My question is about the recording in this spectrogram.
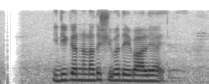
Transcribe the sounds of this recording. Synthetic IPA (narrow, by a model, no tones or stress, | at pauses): id̪ikəɾnɐlɐd̪ɨʃiʋəd̪eːʋaːlejaj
